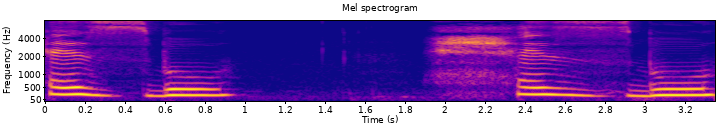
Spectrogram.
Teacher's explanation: اس کو حلق کے درمیانی حصے سے آپ نے نکالنا ہے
